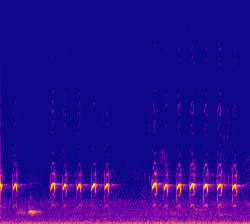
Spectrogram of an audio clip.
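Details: A Dakni teetar partridge chick gives two runs of bright, evenly spaced high chirps, five then eight notes, preceded by a single lower, softer note; steady faint background noise.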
